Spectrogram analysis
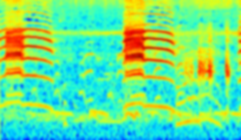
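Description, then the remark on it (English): A purple gallinule calls with loud, nasal, honking bursts, three strong outbursts separated by softer, wavering chatter, with no voices present. “The purple gallinule might sound impractical with its big feet and vivid colors, but find one in a marsh, and all the parts of this bizarre bird will suddenly make sense.”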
